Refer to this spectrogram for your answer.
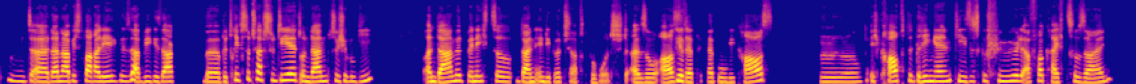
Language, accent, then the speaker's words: German; Brandenburg, Germany; Ich komme tatsächlich aus dem Land Brandenburg. Ich bin noch ein Jungpionier gewesen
